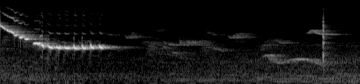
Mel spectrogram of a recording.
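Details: Wild-style song from a white-rumped shama, uncut recording for training shamas: one loud, pure whistle dropping steeply from very high and levelling into a fluttering tone, followed by soft quiet notes and a sharp tick.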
